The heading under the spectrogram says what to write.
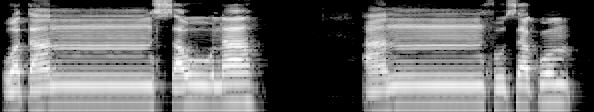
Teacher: یعنی کہ آواز ناک میں ملانی، ناک سے نکالنی ہے۔ وَتَنْسَوْنَ أَنفُسَكُمْ، انفسکم الف حمزہ اور نون کے ساتھ ملانا ہے تو یہاں پر غنہ ہوگا۔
